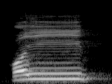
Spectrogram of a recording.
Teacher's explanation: اگر وقف کریں گے تو را باریک ہے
